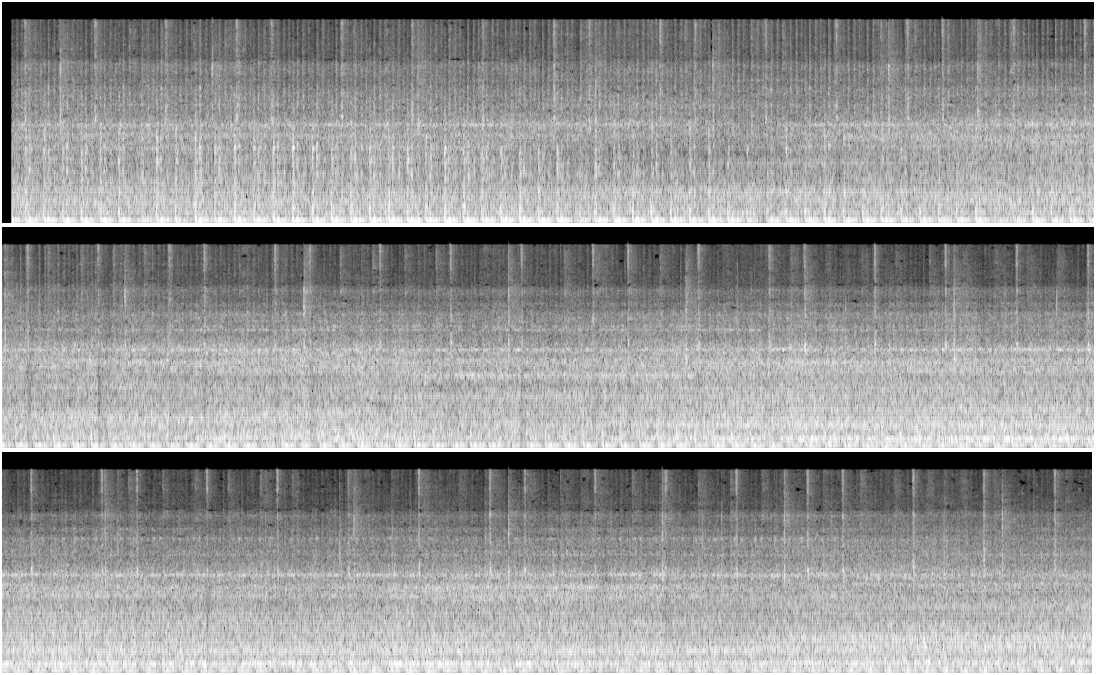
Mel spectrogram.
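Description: Antique John Deere Wide Tread tractor's two-cylinder engine running steadily under belt load, with a regular beat of exhaust pulses, driving a flat-belt corn sheller. A steady low hum comes up about halfway through as the sheller runs.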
